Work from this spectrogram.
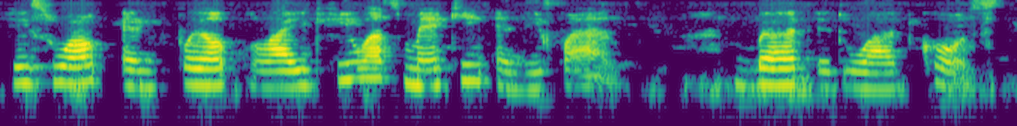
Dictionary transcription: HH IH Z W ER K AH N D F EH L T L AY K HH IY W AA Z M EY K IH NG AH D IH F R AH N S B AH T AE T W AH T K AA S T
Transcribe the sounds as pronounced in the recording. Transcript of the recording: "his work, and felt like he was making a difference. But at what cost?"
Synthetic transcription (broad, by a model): HH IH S W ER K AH N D F EH L T L AY K HH IY W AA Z M EY K IH NG AH D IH F AH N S B AH T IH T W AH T K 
